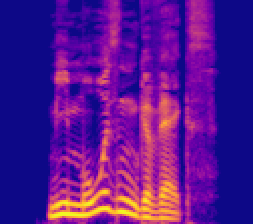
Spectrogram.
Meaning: mimosaceous plant (any plant of the Mimosoideae subfamily)
- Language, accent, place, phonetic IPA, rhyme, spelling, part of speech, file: German, Germany, Berlin, [miˈmoːzn̩ɡəˌvɛks], -oːzn̩ɡəvɛks, Mimosengewächs, noun, De-Mimosengewächs.ogg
